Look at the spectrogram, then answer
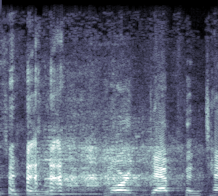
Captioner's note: audience laughs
